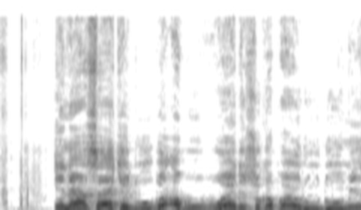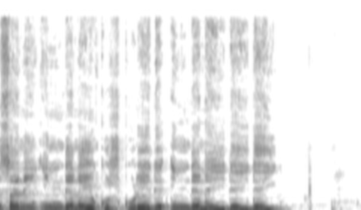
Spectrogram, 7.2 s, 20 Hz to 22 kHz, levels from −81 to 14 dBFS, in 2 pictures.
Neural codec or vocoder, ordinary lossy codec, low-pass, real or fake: none; none; none; real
